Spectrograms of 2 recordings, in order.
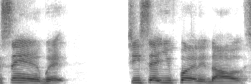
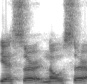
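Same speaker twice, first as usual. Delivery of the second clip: put-on polite deferential tone, lower; 4 semitones lower than usual. Retelling how he talks to preachers: imitating his respectful talk. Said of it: "I talk with respect".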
